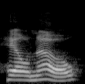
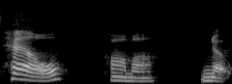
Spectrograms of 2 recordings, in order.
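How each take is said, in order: First: "Hell no" run together as one loud burst; "Hell no" blurted without a break; hell no with exclamation. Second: "Hell," rising, then a pause, then "no."; "Hell" lifted and held, a beat, then "no" dropped; hell comma no. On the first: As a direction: say "Hell no" as a single punched exclamation. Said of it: "with an exclamation". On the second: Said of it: "It's important where you put a comma". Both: Shown as a demonstration.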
